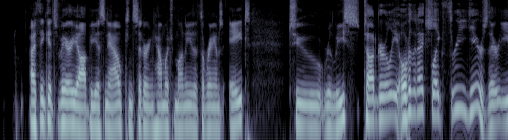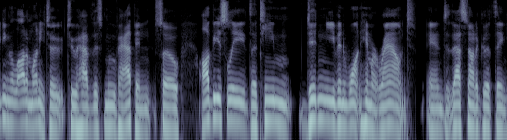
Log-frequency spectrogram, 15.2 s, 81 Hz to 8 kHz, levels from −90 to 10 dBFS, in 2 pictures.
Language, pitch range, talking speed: English, 120-140 Hz, 200 wpm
